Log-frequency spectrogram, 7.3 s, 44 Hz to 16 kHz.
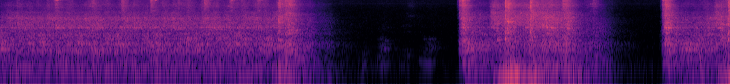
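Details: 1969 Chevelle Malibu cold start after being parked several months over winter: engine catches and runs roughly a few seconds, dies, then restarts and stumbles again; hard starting when cold.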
